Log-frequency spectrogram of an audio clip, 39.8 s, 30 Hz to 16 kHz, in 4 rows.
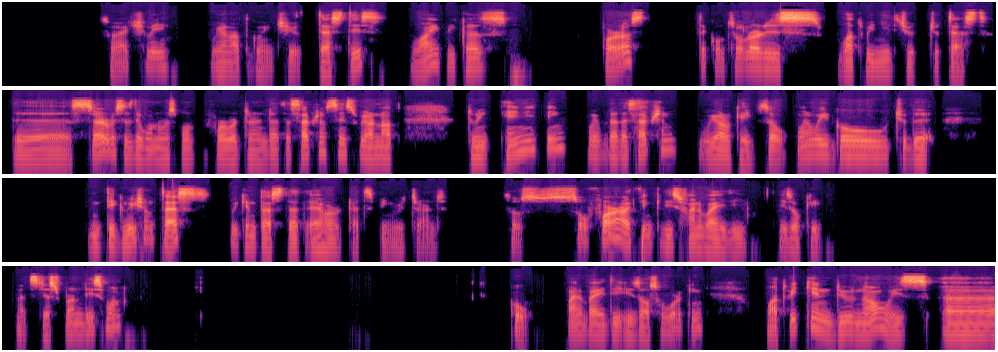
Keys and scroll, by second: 22.9 ctrl+Tab, 28.5 ctrl+shift+d.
